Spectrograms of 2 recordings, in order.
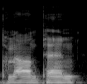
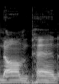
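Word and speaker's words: Phnom Penh: so I mean I some people say like people who like when I liveed there like like people said panan pen so I just followed suit I mean non pen a lot of people say non pen too just people I know said P yeah I've always heard it just says n pen I've never heard the P said and I was curious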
